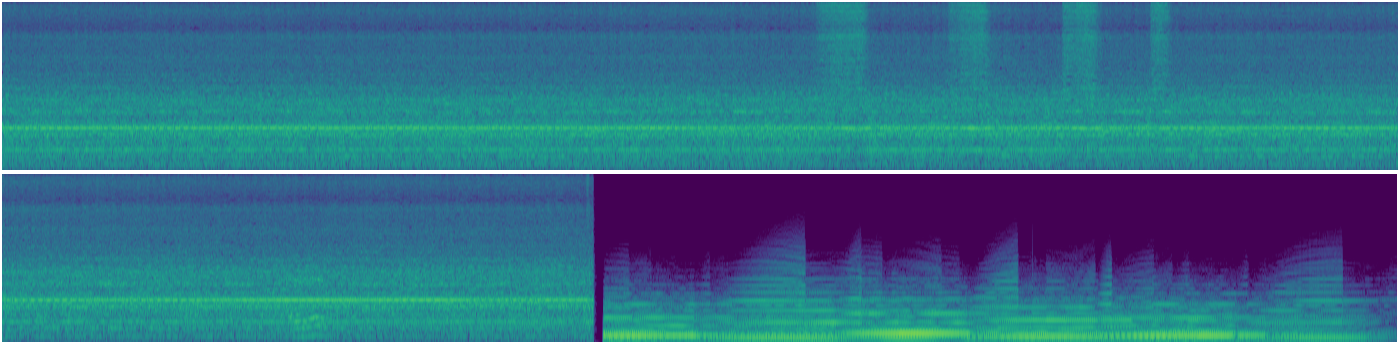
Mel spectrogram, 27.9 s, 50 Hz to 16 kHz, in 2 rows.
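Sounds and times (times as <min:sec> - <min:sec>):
power tool motor whining: 0:06.0 - 0:19.9
brief hissing bursts: 0:08.1 - 0:08.8, 0:09.4 - 0:11.8.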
